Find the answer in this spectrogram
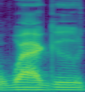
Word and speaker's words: Wagyu: Wagyu beef.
